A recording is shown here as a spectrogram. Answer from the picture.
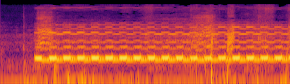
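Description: Gemmy animated Ghostface mini figure's speaker playing an electronic telephone ring: one steady, fast-warbling ring of about two seconds, starting a moment in. It opens the figure's sound routine, which the owner says is quieter than it should be because the batteries need changing.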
